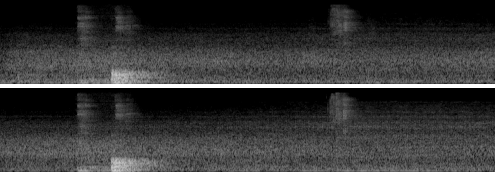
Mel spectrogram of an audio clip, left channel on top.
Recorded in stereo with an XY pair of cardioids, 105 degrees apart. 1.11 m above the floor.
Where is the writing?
25° right, 1.2 m.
